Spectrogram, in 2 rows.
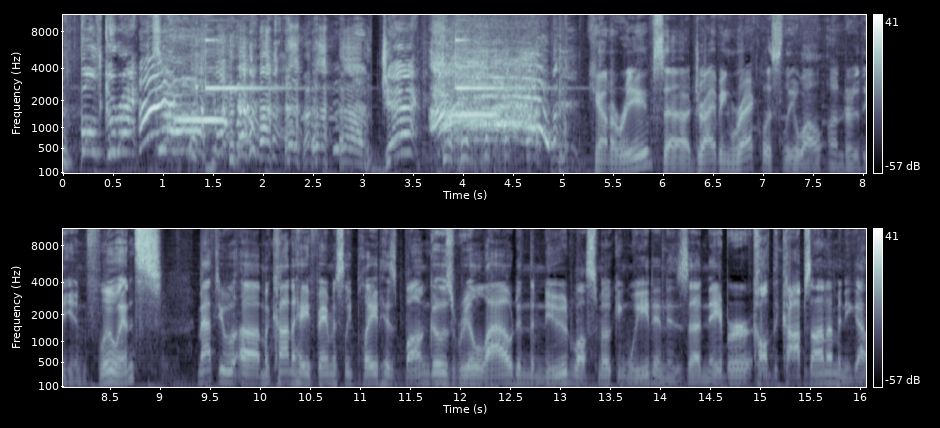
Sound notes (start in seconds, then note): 1.5 both laugh; 3.6 screams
